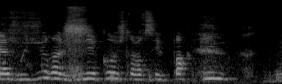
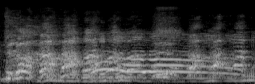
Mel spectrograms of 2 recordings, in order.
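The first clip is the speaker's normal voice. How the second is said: slow, loud laughing oh là là; amused loud laughter; 4 semitones higher, 9 dB louder, much slower than usual. Real, not acted. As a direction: let the laugh roll out. Laughing at [name].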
